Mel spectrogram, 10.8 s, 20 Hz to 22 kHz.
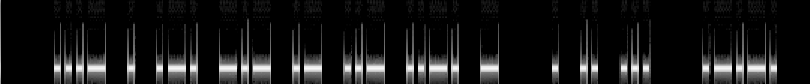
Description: Morse code, heard as a keyed tone, about 16 wpm, 700 Hz. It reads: VERKAUFT EIS <AR>
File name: Morsekurs / Witze / Witz 26. September 17, Tempo 70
